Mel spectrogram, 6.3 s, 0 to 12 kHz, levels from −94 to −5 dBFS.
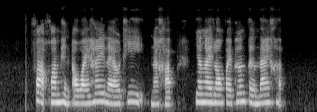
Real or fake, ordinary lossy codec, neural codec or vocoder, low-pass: real; Opus, 24 kbps; none; 7.2 kHz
